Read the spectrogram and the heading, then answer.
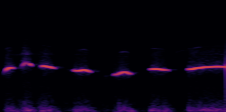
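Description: A person whistles a short, bright tune of about six distinct notes in a bouncy rhythm, fairly loud, with the last note held longer. No one speaks.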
